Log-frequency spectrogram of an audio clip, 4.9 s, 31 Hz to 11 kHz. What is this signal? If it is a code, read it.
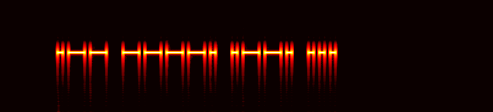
Morse code, heard as a keyed tone, about 21 wpm, 700 Hz. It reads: W9PS
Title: USA Call Signs - 4 Characters - Repeated 3x - 22wpm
